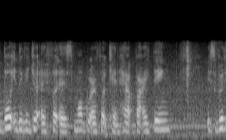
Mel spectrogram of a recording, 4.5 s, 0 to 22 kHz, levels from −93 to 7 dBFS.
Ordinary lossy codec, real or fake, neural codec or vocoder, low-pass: none; real; none; 7.2 kHz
